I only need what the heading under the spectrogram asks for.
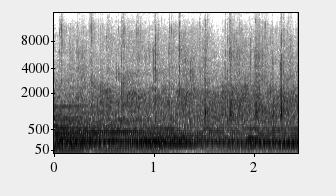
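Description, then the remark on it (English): An audience claps their hands together in steady, dense applause for the Lord, blended with sustained musical tones playing underneath throughout. “Let's give the Lord a hand clap today.”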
